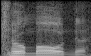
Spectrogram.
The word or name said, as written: toemorgne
